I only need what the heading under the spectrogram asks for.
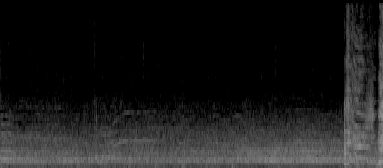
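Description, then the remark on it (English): A football crowd roars and cheers in celebration, a dense, steady wall of voices with scattered whoops, swelling into a louder burst of shouting near the end. “As the team and crowd celebrate, Scarlet rushes to Benny's side.”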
